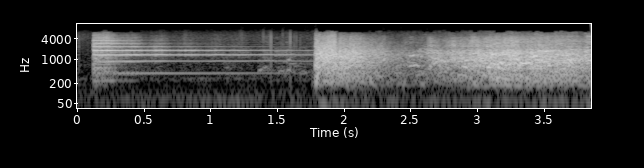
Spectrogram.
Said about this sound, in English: That's the first time I ever heard a preview of a gun going off.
